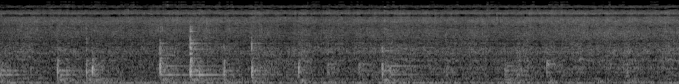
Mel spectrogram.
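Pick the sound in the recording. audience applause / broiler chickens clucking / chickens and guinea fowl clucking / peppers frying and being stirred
peppers frying and being stirred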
